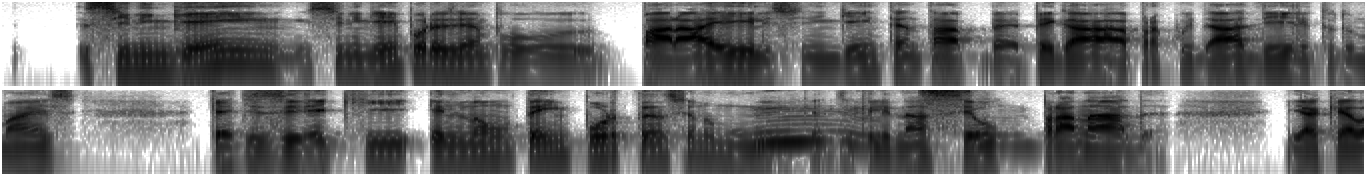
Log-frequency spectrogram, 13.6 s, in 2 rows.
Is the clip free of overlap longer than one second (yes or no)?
no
